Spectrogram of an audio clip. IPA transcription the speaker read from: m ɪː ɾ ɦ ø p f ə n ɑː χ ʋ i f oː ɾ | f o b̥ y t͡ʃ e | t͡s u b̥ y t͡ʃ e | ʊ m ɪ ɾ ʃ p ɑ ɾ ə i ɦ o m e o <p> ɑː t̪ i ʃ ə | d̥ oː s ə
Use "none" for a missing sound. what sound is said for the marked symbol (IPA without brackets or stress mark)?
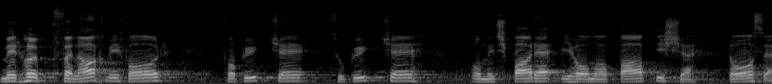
p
